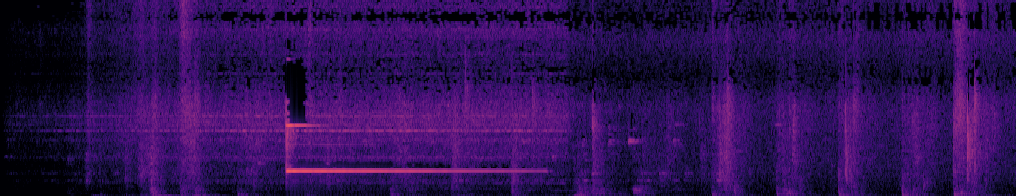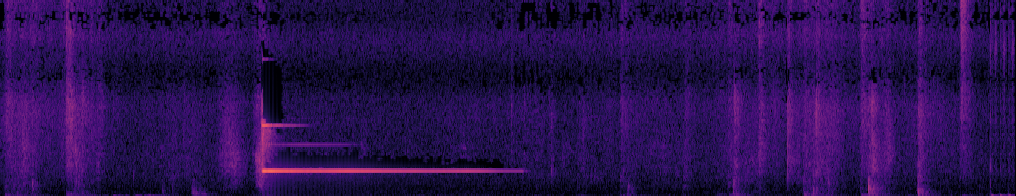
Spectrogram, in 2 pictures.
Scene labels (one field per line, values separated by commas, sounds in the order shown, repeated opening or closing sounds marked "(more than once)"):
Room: kitchen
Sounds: running water, phone ringing, footsteps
